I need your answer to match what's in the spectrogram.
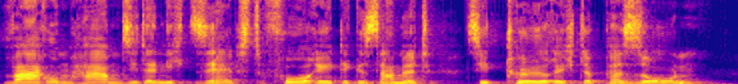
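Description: A man's voice: mid-range voice, animated, slow pace. A man doing a stingy, grumbling fat hamster. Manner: grumbling, blustering, self-pitying.

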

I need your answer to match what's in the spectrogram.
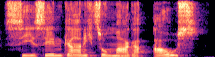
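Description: A man's voice: mid-range voice, animated, slow, voice pushed up. A man doing a whining little field mouse. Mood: wheedling. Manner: whining, pleading, sighing. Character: clever little female field mouse, plaintive and sly.

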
